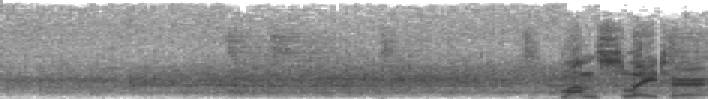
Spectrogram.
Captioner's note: crowd cheering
